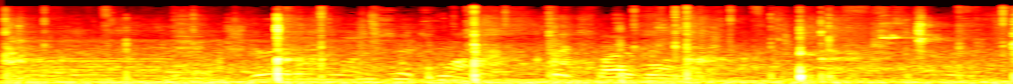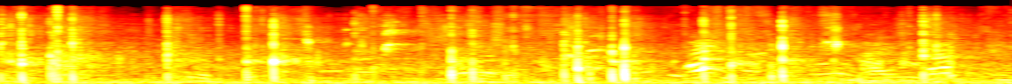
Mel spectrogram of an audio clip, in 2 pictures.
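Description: Sharp, irregular pops of pickleball paddles striking the plastic ball in rallies on this and neighbouring courts, with the hits coming more often from about five seconds in. Players' voices can be heard in the background.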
